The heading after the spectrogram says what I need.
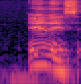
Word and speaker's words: Aedes: Aedes, en latín, la A con la E se pronuncia como si fuera solamente E.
